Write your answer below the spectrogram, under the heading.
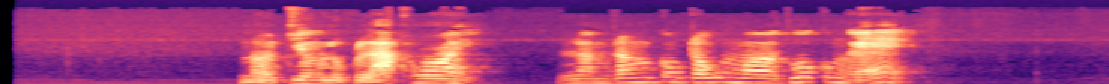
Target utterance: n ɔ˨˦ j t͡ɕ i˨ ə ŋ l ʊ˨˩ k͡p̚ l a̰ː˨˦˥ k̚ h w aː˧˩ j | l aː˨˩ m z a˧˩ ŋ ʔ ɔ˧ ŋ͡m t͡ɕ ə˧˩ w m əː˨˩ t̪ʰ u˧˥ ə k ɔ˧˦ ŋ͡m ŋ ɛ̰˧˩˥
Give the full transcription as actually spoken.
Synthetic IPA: n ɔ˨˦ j t͡ɕ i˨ ə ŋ l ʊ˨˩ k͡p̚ l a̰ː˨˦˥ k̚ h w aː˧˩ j | l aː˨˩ m z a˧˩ ŋ k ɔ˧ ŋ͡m t͡ɕ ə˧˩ w m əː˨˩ t̪ʰ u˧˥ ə k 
